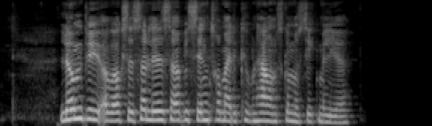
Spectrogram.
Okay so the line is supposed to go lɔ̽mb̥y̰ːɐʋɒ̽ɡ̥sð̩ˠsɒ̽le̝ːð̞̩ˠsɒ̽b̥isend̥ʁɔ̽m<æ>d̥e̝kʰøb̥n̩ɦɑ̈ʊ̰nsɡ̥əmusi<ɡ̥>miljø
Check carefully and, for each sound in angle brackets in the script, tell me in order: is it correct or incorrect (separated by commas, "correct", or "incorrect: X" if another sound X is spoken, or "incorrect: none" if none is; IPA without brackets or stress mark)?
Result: correct, correct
